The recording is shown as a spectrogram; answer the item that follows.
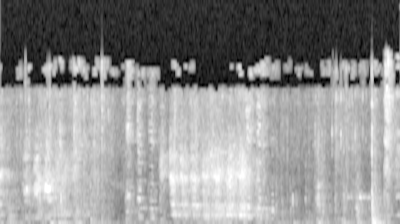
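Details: Young goat kid bleating, a muffled nasal cry swelling in the middle over heavy low rumble and handling noise.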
